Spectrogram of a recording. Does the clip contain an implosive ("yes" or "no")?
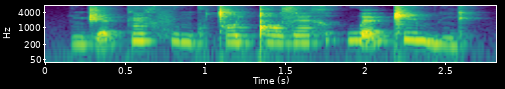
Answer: no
